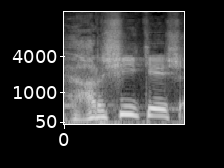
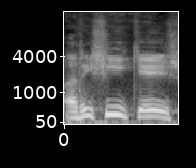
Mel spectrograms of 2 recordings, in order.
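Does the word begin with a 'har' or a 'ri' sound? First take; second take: har; ri. First: The word begins with a 'har' sound. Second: The word begins with a 'ri' sound. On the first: The speaker calls it wrong. "कई लोग हर्षिकेश ऐसा उच्चारण करते हो, हर्षिकेश नहीं होता है" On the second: The speaker calls it right.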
